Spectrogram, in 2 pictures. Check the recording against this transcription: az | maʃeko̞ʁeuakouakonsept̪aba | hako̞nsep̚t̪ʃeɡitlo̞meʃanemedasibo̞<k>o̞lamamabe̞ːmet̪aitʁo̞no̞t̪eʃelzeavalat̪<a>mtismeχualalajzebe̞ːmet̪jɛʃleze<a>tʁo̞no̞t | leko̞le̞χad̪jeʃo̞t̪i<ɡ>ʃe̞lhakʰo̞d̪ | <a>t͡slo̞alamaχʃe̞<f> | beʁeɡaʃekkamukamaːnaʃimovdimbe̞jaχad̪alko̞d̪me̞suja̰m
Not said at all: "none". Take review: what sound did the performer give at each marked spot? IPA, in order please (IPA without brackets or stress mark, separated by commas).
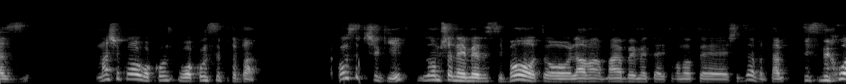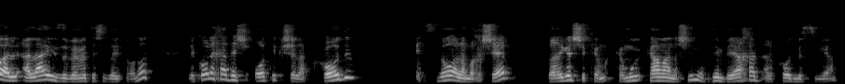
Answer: t, a, i, k, e, v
